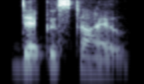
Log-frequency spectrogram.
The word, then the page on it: decastyle: Indian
